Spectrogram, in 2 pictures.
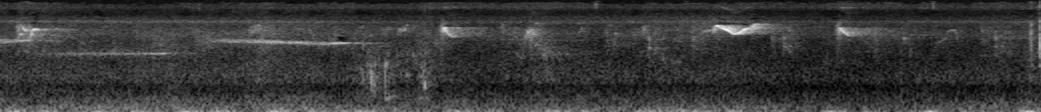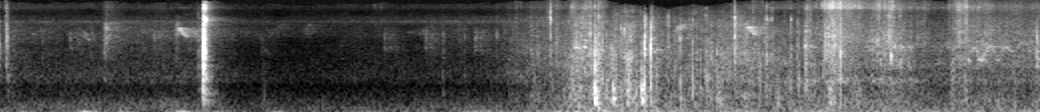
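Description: Small birds chirping faintly in short high calls, a single sharp click about six seconds in, then a stretch of rustling from about eight seconds in.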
